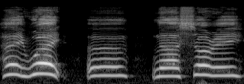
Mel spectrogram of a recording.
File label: hurry, speech, Hippy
